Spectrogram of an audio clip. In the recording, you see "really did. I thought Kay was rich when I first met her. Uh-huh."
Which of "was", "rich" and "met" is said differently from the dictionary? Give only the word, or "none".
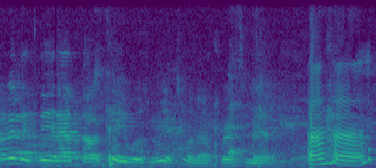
none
